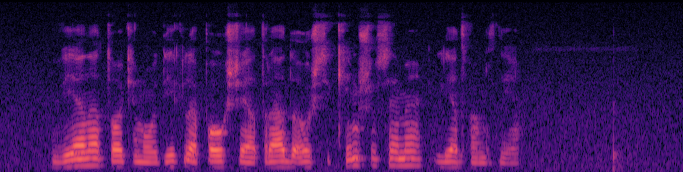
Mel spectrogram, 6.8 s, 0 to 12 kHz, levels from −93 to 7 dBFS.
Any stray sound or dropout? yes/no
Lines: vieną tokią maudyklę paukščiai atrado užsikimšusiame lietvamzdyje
yes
